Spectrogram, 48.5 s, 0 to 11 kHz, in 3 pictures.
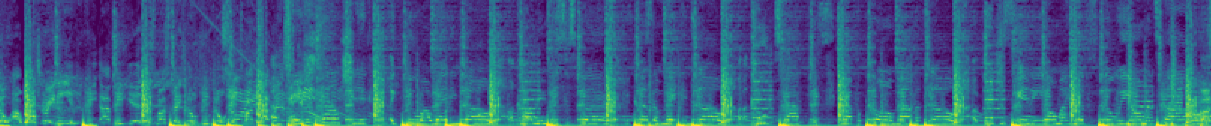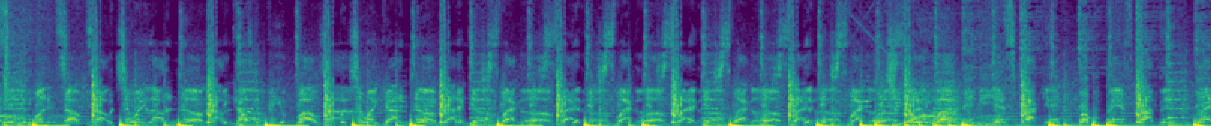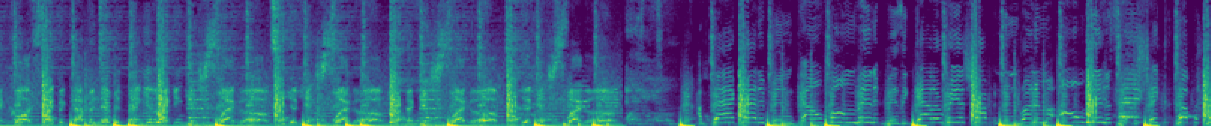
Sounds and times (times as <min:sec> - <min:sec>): Music: 0:00.0 - 0:48.4.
